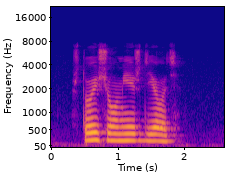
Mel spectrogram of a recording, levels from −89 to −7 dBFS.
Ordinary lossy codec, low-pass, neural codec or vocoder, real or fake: none; none; none; real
